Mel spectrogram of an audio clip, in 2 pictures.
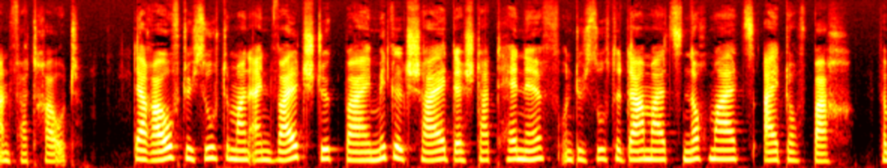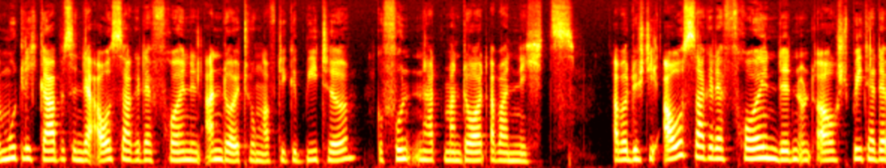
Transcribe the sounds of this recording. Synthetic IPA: ʔanfɛɐtʁ̥aʊt | d̥aʁaʊfd̥ʊɐçz̥uːxtəmanʔa̰ɪnvaltʃtʏk̚b̥aɪmɪtl̩ʃaɪd̥eːɐʃtathɛnɛfʔʊ̰nt̚d̥ʊɐçz̥uːxtədaːmaːlsnɔχmaːlsʔaɪdɔɐfb̥aχ | fɛɐmuːtlɪçɡ̥aːpɛsɪndeːɐʔa̰ʊsz̥aːɡədeːɐfʁ̥ɔʏndɪnʔa̰ndɔʏtʰʊŋənaʊfd̥iːɡəbiːtʰə | ɡ̥əfʊndn̩hatəmandɔɐtʔaːbɐnɪçt͡s | ʔaːbɐdʊɐçd̥iːʔaʊsz̥aːɡədeːɐfʁ̥ɔʏndɪnʊntʔa̰ʊxʃpɛːtɐdeːɐ

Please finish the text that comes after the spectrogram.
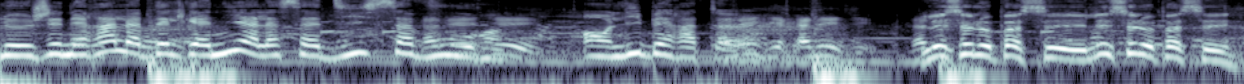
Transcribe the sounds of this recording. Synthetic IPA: ləʒeneʁalab̚d̪ɛlɡanialasad̪isavuʁ | ɑ̃libeʁat̪œːʁ | leseləpaseleseləpase

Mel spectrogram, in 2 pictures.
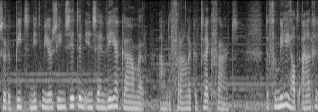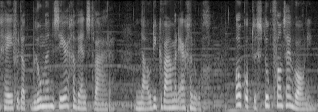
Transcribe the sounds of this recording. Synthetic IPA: z̥ɵləpitnitmɪːɹzinzɪtənɪnzɛjnʋɪːɹkaːməɹ | ʔaːndəfraːləkətrɛkfaːɹt | d̥əfamiliɦɑtʰaːnχəχejvəndɑd̚blumənzɪːɹχəʋɛnstʋaːrə̰nː | ʌwdikʋaːmənɛɹχənuχ | owkɔb̚dəstupfɑnzɛjnʋownɪ̰ŋ

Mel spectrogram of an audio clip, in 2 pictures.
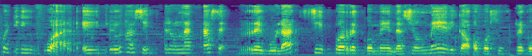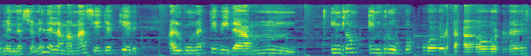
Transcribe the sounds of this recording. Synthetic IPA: pwesiɣwaleʝosasist̪enunaklase̞re̞ɣulaɾsipoɾre̞komẽnd̪asjo̞ŋmeðika̰ʔopoɾsusre̞ko̞mẽnd̪asjo̞nezðe̞lamãmasieʝakje̞ɾe | alɣunak̚t̪iβiða | ind̪oŋeŋɡɾupopoɾaoɾa

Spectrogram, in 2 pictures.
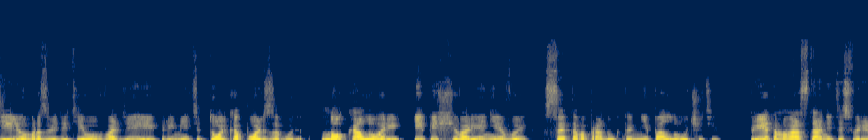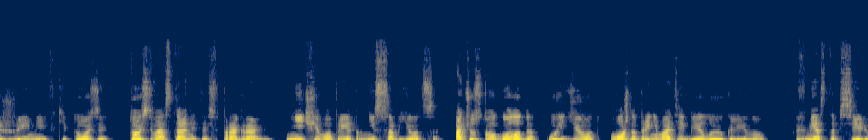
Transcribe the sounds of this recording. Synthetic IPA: psʲilʲɪʊmrəzvʲɪdʲitʲɪjɪvo̞vːɐdʲeːpɾʲɪmʲitʲɪt̪o̞lʲkəpo̞lʲzəbudʲɪt̪no̞kɐlˠoɾʲɪːipʲɪɕːɪvɐɾʲenʲɪjəvɨ | sɛt̪əvəpɾɐd̪ukt̪ənʲɪpɐlˠut͡ɕɪtʲɪ | pɾʲɪɛt̪əmvɨɐst̪anʲɪtʲɪsʲvɾʲɪʐɨmʲɪːfʲkʲɪt̪o̞zʲɪt̪o̞jɪsʲtʲvɨɐst̪anʲɪtʲɪsʲfpɾɐɡɾamʲːɪnʲɪt͡ɕɪvo̞pɾʲɪɛt̪əmnʲɪsɐbjo̞t̪sːəɐt͡ɕust̪vəɡo̞lˠəd̪əʊjdʲo̞t̪mo̞ʐnəpɾʲɪnʲɪmatʲɪbʲe̞lˠʊjʊɡlʲinʊ | vmʲe̞st̪əpsʲelʲɪ

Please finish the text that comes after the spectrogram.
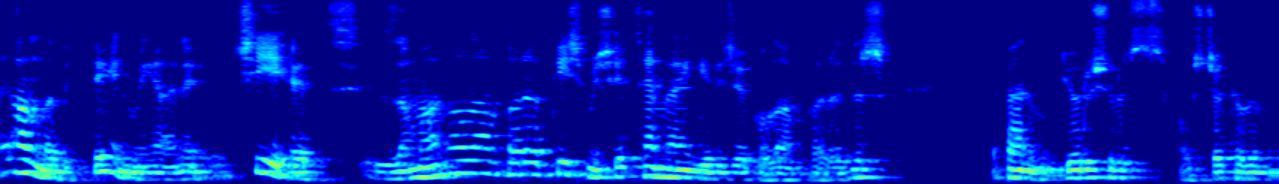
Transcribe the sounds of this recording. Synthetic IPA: anlˠad̪ɯk̚d̪e̞jilʲmijaːnɪt͡ʃʰiːʔɛt̪zamaːnɯo̞lˠanpʰaɾapʰiʃmiʃɛt̪ʰhemælʲɟelʲed͡ʒɛco̞lˠanpʰaɾad̪ɯɾ̥ | efænd̪imɟø̞ɾyʃyɾyz̥ho̞̰ʃd͡ʒakʰalˠɯn

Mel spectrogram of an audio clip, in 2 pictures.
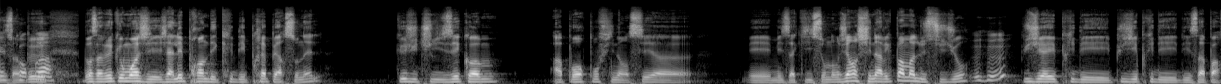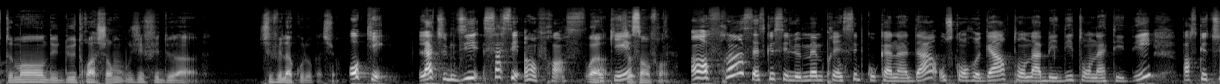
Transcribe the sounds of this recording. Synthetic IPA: ɛsɛ̃pød̪ɔ̃ksavøkəmwaʒeʒalɛpχɑ̃nd̪ʁd̪ekid̪epχɛpɛʁsɔnɛl | kəʒyt̪ilizɛkɔm | a̰pɔʁpuʁfinɑ̃seø | memezakʲizisjɔ̃d̪ɔ̃kʒeɑ̃ʃeneavɛk̚pamald̪əst̪yd̪jopɥiʒepχid̪epɥiʒepχid̪ed̪ezapaʁt̪əmɑ̃d̪əd̪øt̪χwaʃɑ̃bʁuʒefɛd̪əla̰ | ʒefɛd̪əlakɔlɔkasjɔ̰̃okʲe | lat̪yməd̪isasɛʔɑ̃fχɑ̰̃svwalaoakesasɛɑ̃fχɑ̰̃s | ɑ̃fχɑ̃sɛskəsɛləmɛmpχɛ̃sip̚kokanad̪ausə̥kɔ̃ʁəɡaʁd̪̚t̪ɔ̃nabed̪et̪ɔ̃nat̪ed̪epaʁsə̥kət̪y

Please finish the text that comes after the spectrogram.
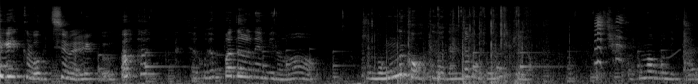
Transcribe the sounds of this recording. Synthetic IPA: ɡek͈ɯmʌk̚t͡ɕʰimaɭɡo | t͡ɕaɡoçjʌk̚p͈adʌɯnemiɾʌ | t͡ɕomnʌŋnɯnɡʌk͈atʰesʰʌneŋd͡ʑaŋotonok͈e | t͡ɕakoɡɯmaboɲik͈a

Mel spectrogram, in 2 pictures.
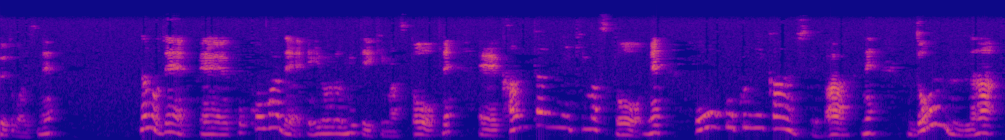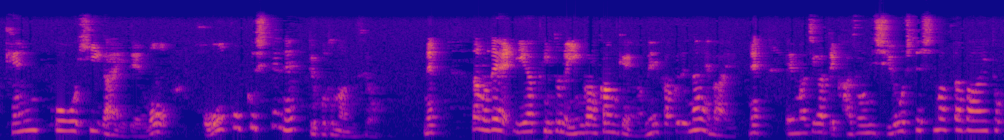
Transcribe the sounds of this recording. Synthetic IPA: t̪ojɯ̟t̪o̞kod̪esɨne̞ | nano̞d̪e̞ːko̞ko̞mad̪e̞iɾo̞iɾo̞mʲit̪e̞ikʲimasɨ̥t̪o̞ne̞ | eːkʰãnt̪ãɲ̟ːiːkʲimasɨ̥t̪o̞ne̞ | ho̞ːko̞kɯ̟ɲ̟ikãɰ̃ɕi̥t̪e̞βane̞ | d̪õ̞nːakʰẽ̞ŋko̞ːçiɡaid̪e̞mo̞hoːko̞kɯ̟ɕi̥t̪e̞ne̞t̪ːe̞jɯ̟ko̞t̪o̞nãnd̪e̞sɨjo̞̰ | ne̞ | nano̞d̪e̞ijakɯ̟çʲĩnt̪o̞noĩŋɡãŋkãŋke̞ːɡame̞ːkakɯ̟d̪e̞naibaːine̞mat͡ɕiɡat̪ːekʰaʑo̞ːɲ̟iɕijo̞ːɕi̥t̪e̞ɕimat̪ːabaːit̪o̞k

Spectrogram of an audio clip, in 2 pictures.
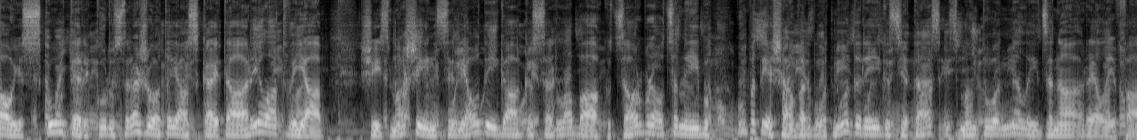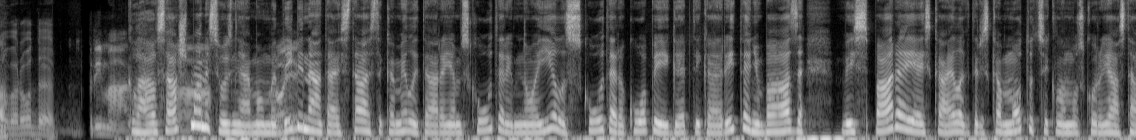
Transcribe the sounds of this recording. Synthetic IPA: awjɐsːkuːt̪ɛɾikuɾusɾaʒuɔt̪ajaːskajt̪aːaɾiːlˠat̪ʋijaː | ʃiːsmaʃiːnɐsiɾjawd̪iːɡaːkɐsaɾlˠabɑːkut̪sawɾbɾawt̪samiːbuunpat̪iɛʃaːmvaɾbuːt̪nuɔd̪aɾiːɡəsjat̪aːsizmant̪uɔnɛlˠiːd̪zɛnaːɾɛlˠjɛfaː | klˠawsaʃmanisuzʲɲæːmumɐd̪ibinaːt̪aːjst̪aːst̪ɐkamilˠit̪aːɾajamskuːt̪ɛɾimnuɔiɛlˠɐsːkuːt̪ɛɾɐkuɔpiːɡɐiɾt̪ikajɾit̪ɛɲubaːzɛvisːpaːɾɛːjɛjskaːelˠɛk̚t̪ɾiskamːɔt̪ɔt̪siklˠɐmuskuɾujaːst̪aː

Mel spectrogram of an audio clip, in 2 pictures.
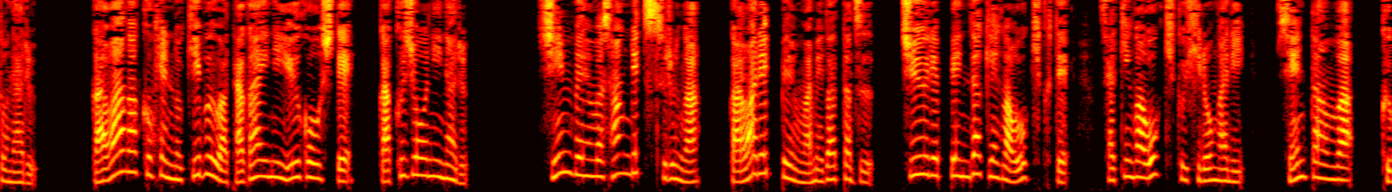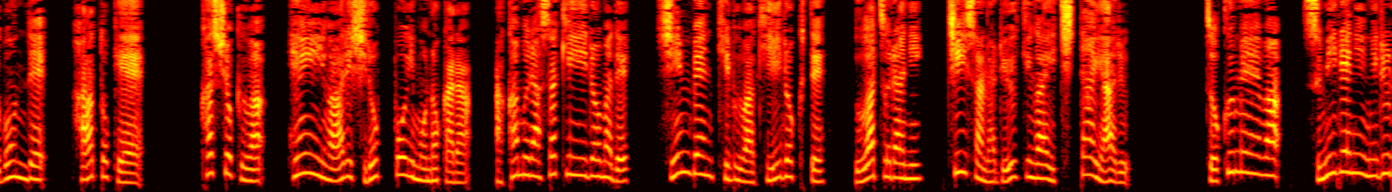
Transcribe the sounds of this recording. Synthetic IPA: t̪o̞naɾɯ̟̰ | ɡ̥aβaɡakɯ̟hẽ̞nːo̞kʲibɯ̟βat̪aɡaiɲ̟ijɯːɡo̞ːɕi̥t̪e̞ | ɡ̥akɯ̟ʑo̞ːɲ̟inaɾɯ̟ | ɕĩmbẽ̞ɰ̃βasãnɾʲe̞t͡sɨ̥sɨɾɯ̟ɡa | ɡ̥aβaɾe̞pːẽ̞ɰ̃βame̞d̪at̪azɨ | t͡ɕɨːɾe̞pːẽ̞nd̪ake̞ɡao̞ːkʲi̥kɯ̟̥t̪e̞ | sakʲiɡao̞ːkʲi̥kɯ̟çiɾo̞ŋɡaɾʲi | sẽ̞nt̪ãɰ̃βa | kɯ̟bõ̞nd̪e̞ | hat̪o̞ke̞ː | kaɕːo̞kɯ̟βa | hẽ̞ɰ̃iɡaːɾʲiɕiɾo̞pːo̞imo̞no̞kaɾa̰ | akamɯ̟ɾasakʲiːɾo̞mad̪e̞ | ɕĩmbẽ̞ŋkʲibɯ̟βakʲʰiːɾo̞kɯ̟̥t̪e̞ | ɯ̟βat͡sɨɾaɲ̟i | t͡ɕiːsanaɾʲɨːkʲiɡait͡ɕi̥t̪aiaɾɯ̟ | z̥o̞kɯ̟me̞ːβa | sɨmʲiɾe̞ɲ̟iɲiɾɯ̟

